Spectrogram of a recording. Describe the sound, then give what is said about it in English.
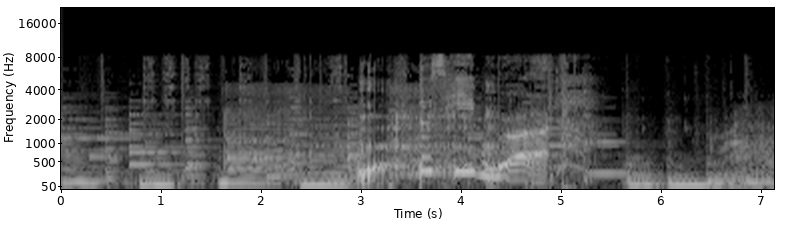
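A voice imitates a loud, drawn-out burp, wobbling and croaking in pitch for a couple of seconds, with steady music playing underneath. “Does he belch or make noises quite rude?”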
